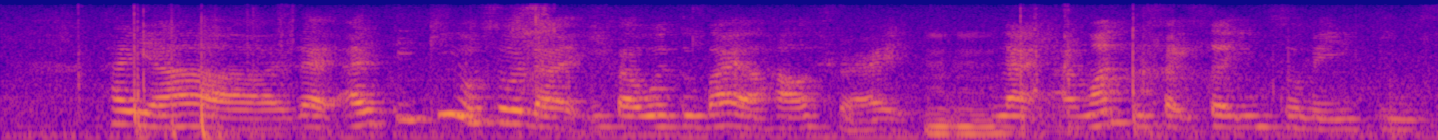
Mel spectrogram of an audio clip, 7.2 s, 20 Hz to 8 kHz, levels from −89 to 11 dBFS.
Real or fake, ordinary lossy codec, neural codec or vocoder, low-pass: real; none; none; 7.2 kHz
